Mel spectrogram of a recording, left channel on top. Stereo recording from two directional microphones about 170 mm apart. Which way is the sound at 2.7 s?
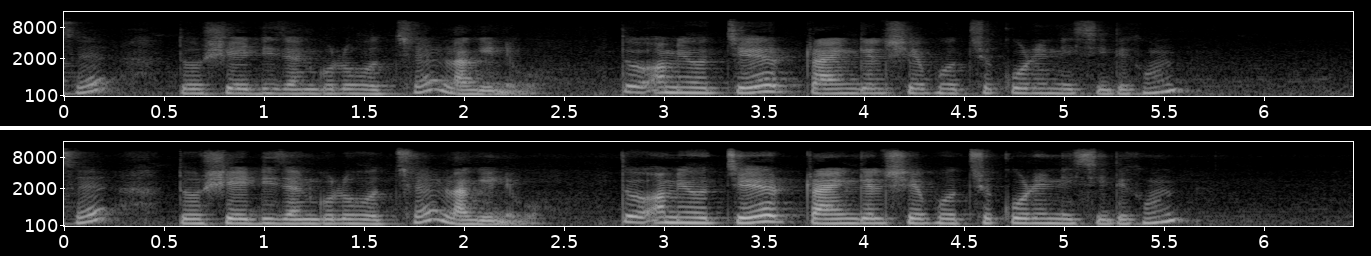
35° right (ahead or behind).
